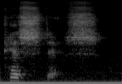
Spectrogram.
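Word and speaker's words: πίστις: The pronunciation of this word is pistis, faith, trust, or belief.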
